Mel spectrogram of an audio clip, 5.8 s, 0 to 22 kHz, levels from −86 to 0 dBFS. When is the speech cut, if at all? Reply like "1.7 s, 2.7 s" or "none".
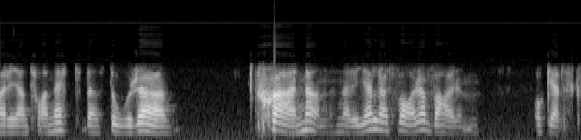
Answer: none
